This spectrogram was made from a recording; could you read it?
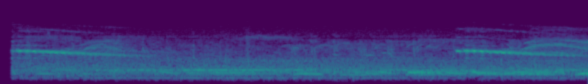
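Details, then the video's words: Ruddy kingfisher calling twice, each a clear descending whistled trill lasting under a second, about four seconds apart, over a steady low hum and faint background buzz. "호반새 소리"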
